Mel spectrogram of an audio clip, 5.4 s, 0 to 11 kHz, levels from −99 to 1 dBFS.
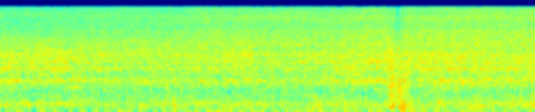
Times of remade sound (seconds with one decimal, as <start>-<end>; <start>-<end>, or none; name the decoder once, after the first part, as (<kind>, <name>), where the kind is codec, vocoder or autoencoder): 0.6-1.6 (autoencoder, DAC-VAE)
